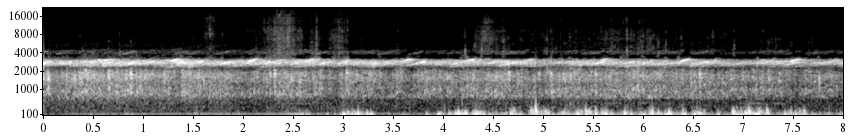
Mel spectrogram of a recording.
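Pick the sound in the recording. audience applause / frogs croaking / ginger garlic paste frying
frogs croaking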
